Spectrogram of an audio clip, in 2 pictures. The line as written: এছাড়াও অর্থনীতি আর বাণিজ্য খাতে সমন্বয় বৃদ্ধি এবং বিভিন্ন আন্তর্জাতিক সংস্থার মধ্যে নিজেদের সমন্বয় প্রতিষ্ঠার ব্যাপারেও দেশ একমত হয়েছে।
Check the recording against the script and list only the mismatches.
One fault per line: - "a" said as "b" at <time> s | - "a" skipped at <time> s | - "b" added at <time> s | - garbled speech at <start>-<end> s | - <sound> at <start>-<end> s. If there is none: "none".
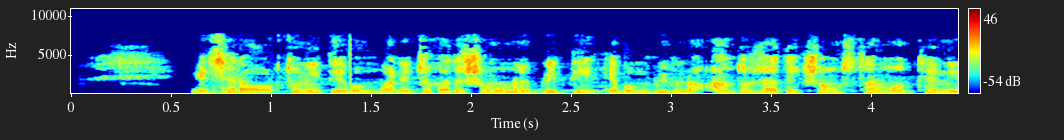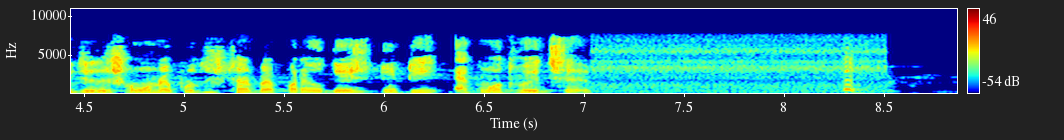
- "আর" said as "এবং" at 1.4 s
- "দুটি" added at 6.0 s
- laugh at 8.3-8.4 s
